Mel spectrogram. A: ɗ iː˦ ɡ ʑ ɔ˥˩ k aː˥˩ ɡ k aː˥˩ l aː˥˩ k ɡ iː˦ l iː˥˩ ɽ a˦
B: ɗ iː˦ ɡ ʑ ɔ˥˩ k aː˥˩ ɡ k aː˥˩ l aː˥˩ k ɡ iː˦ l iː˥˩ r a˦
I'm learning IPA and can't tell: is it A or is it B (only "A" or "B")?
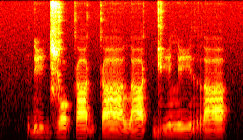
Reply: B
